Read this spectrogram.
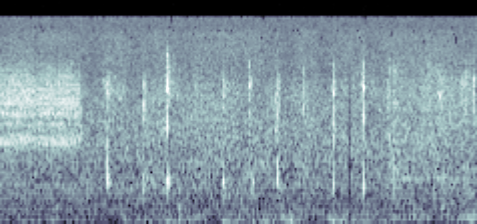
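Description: A horse's hooves clop on pavement.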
